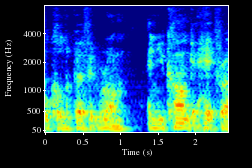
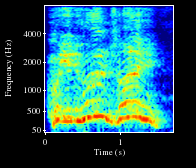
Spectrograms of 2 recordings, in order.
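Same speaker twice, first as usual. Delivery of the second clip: loud, very high Scottish shout; hammed-up Scottish holler; exaggerated high-pitched Scottish; Scottish accent; 7 dB louder, slower than usual. Shown as a demonstration. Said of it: "I can do Scottish though".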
